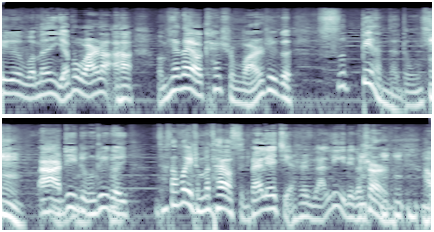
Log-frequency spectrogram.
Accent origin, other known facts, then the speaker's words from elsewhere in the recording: Beijing, China; 我打小就在那边长起来的。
